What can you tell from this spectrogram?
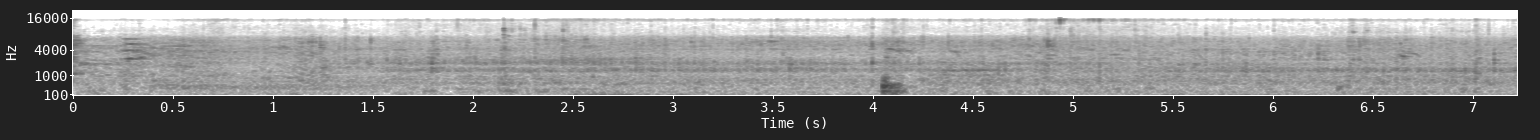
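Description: Faint sizzling of soya chunks frying in oil in a kadhai over a wood fire, with a single soft knock about four seconds in.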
